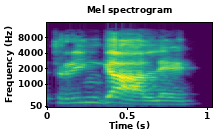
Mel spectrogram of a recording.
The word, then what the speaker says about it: Tringale: And yesterday we learned that actually we should say Jane Tringale. Et nous avons appris hier après la conférence qu'en réalité ça devrait se prononcer Jane Tringale. Because she is of Italian background.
